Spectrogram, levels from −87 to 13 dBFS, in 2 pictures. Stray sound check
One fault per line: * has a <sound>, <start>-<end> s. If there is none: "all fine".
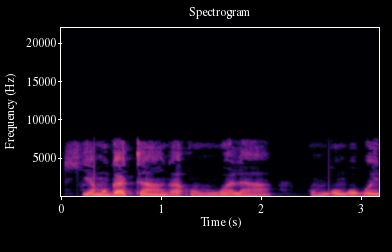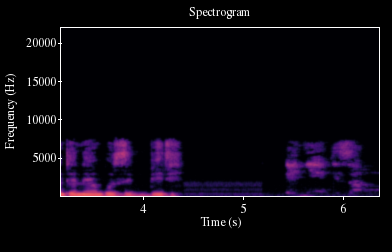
all fine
